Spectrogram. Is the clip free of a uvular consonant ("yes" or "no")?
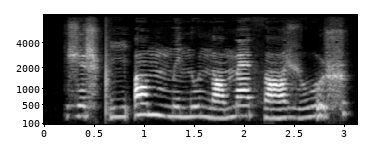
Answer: yes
